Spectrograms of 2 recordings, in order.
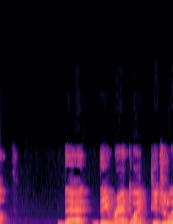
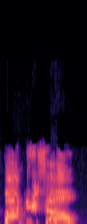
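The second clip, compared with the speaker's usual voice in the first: high, slow shouted curse; angry shout; slower than usual. Pretend. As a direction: yell it in mock rage. Echoes friend's angry retort.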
